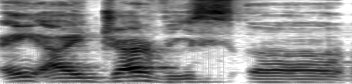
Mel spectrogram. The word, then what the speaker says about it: AI Jarvis: People pronounce it, but we made a small joke because it's not Ai Weiwei as people thinks. It's I because it's a Chinese name, and Jarvis because it's an American name, and it's not necessary from Iron Man.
